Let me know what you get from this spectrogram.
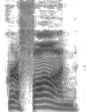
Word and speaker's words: Griffon: Right out of the gate, I was like, oh, and I appreciate you didn't correct how I said Griffin. You said it right when you said Griffon.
